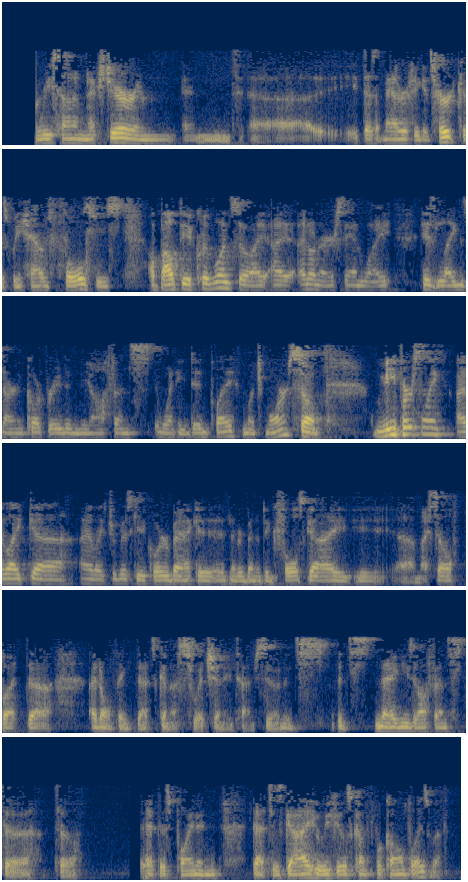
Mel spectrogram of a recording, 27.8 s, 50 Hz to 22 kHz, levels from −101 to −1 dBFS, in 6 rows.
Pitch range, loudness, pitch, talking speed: 110-130 Hz, -31 LUFS, 115 Hz, 200 wpm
